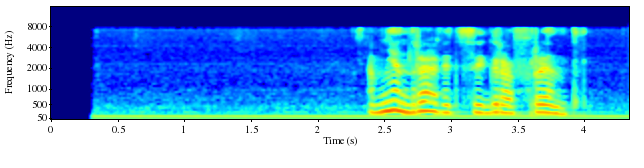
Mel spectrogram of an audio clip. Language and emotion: Russian, positive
